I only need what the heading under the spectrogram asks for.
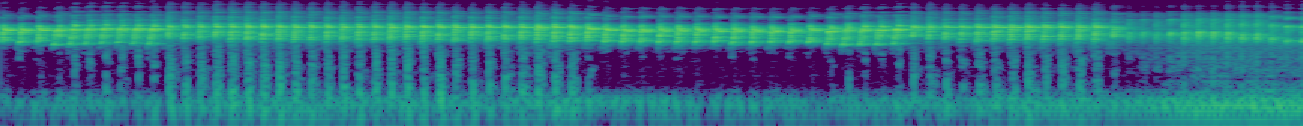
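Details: Fighter-type lovebird giving a long ngekek, used as a lure to make other lovebirds sing. It is a loud, high, buzzy trill of rapid pulses held for about seven and a half seconds, then breaks into shorter chattering notes.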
